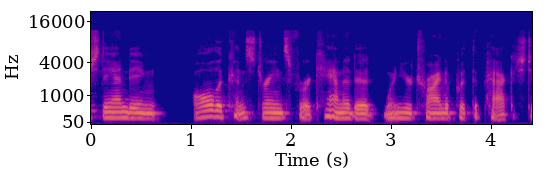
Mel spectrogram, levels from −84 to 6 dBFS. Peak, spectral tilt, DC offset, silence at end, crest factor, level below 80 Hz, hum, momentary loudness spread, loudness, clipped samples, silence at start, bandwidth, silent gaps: -14 dBFS; -5.5 dB/octave; under 0.1%; 0 s; 16 dB; -76 dBFS; none; 7 LU; -31 LUFS; under 0.1%; 0 s; 12.5 kHz; none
